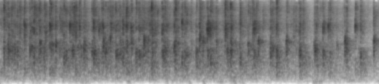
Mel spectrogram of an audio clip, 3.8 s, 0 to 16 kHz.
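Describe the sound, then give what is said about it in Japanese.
A crowd applauds steadily throughout, dense overlapping hand claps forming a continuous, fairly loud wash of noise with no voices heard, at an IR seminar held in Tokyo on June 7, welcoming the executive vice president of the company Arata. “皆様大きな拍手お願いいたします”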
